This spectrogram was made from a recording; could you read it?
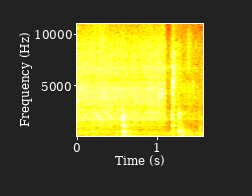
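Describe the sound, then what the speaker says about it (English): Pancetta fries crisp in oil in a pan with a steady, close sizzle and a few stirring scrapes, with no talking. "We're going to let this pancetta nice and crisp."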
